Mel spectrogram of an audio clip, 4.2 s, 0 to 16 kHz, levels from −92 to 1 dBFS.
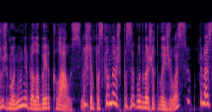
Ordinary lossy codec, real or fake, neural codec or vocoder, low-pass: AAC, 96 kbps; fake; codec, 16 kHz, 4.8 kbps, FACodec; 7.2 kHz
